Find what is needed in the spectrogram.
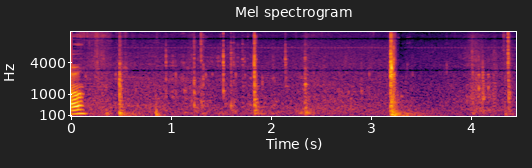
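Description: Light scattered clicks and knocks of handling at the truck's steering column and ignition key, with one sharp, louder click about three seconds in; the engine is not yet running.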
